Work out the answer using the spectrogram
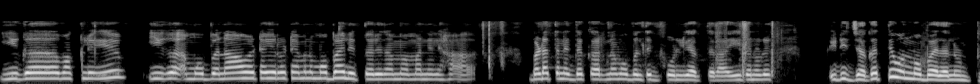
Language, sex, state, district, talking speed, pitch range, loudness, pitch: Kannada, female, Karnataka, Dakshina Kannada, 135 wpm, 230-275 Hz, -16 LUFS, 250 Hz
